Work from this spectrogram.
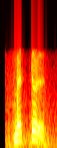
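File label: "betul", Indonesian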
